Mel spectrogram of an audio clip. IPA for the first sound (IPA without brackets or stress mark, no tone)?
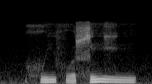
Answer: xʷ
